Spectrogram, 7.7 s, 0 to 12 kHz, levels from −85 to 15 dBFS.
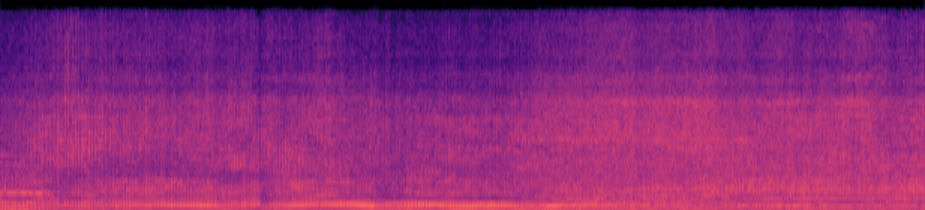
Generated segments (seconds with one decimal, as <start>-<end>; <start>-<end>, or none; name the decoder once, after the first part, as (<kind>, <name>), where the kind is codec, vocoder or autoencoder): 0.9-2.1 (autoencoder, DAC-VAE); 3.1-7.3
